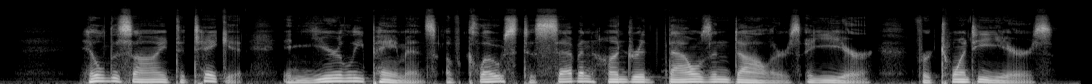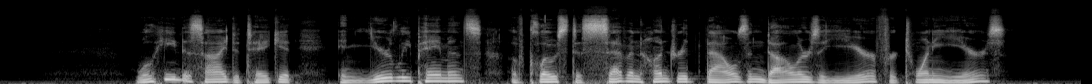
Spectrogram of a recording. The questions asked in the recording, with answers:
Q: Will he decide to take it in yearly payments of close to $700,000 a year for 20 years?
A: Yes, he will decide to take it in yearly payments of close to $700,000 a year for 20 years.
